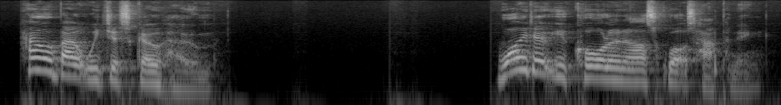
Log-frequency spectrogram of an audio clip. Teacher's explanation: To make a suggestion, use a falling tone.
